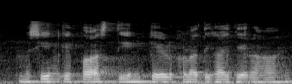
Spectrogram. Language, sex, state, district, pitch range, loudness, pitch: Hindi, male, Jharkhand, Garhwa, 110-120 Hz, -18 LUFS, 115 Hz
